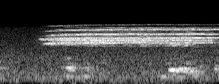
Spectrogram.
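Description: Chalk squeaking on a blackboard while writing: one steady, high-pitched squeal starting about half a second in and lasting about a second and a half.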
